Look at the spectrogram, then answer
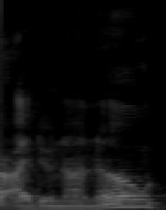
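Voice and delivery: ordinary talk, nothing marked

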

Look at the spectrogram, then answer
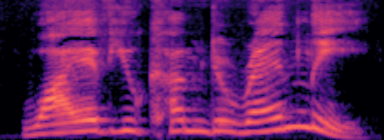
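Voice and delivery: tender, careful ask; gentle. A narrator's reading. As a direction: coax the creature kindly. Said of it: "he asked gently".

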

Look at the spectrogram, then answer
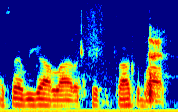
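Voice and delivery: muffled, far from the mic; bad mic, muffled audio. Real, not acted. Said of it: "speak up, bro. I can't hear you".

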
